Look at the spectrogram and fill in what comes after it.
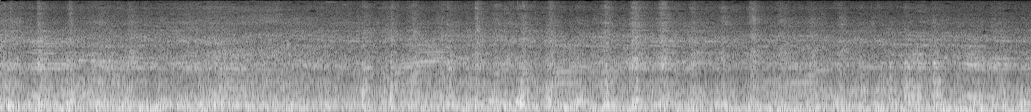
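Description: Empty steel coal hopper cars rolling past close by, their wheels clicking over the rails above a steady rumble. A low engine drone grows in near the end as the rear distributed-power locomotives approach.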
